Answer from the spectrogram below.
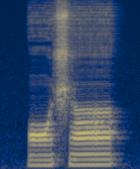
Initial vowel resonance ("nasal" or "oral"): nasal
